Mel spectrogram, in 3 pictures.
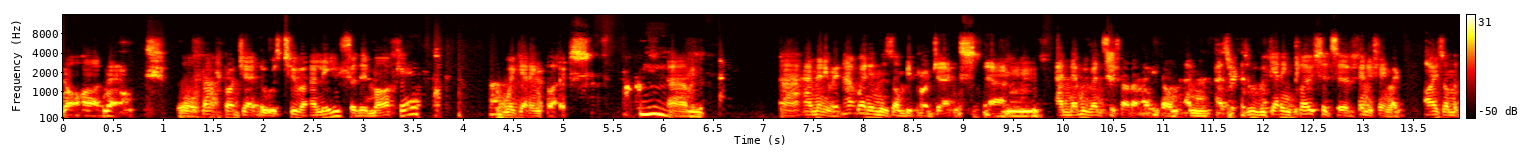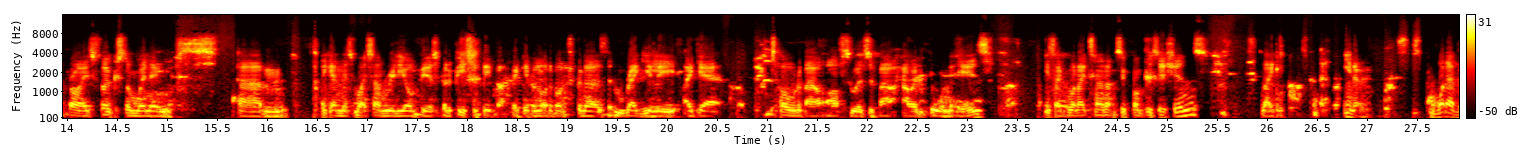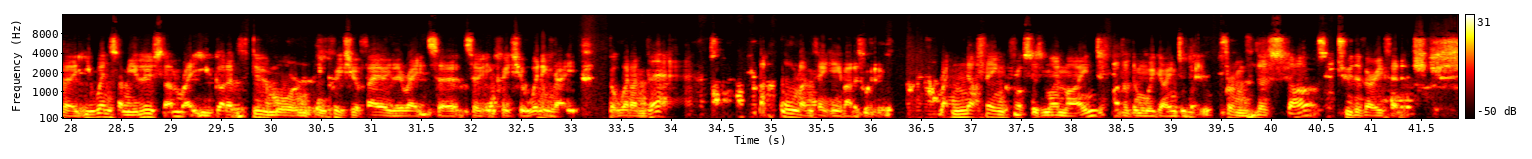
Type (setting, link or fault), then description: fault, poor sound quality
